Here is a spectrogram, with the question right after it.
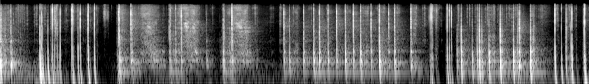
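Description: Fingertips and long fake nails tap on the top of a hollow, white printed cardboard Instax camera box. The sound is quick, dry, clicking taps that come in bursts and rapid runs, with short pauses and a soft scratchy rustle between some runs.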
